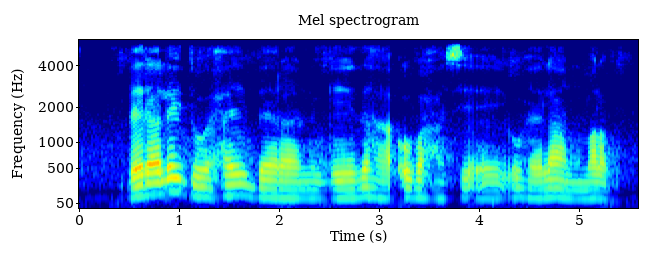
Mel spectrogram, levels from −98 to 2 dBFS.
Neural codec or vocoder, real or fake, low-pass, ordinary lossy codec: none; real; 5.4 kHz; none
